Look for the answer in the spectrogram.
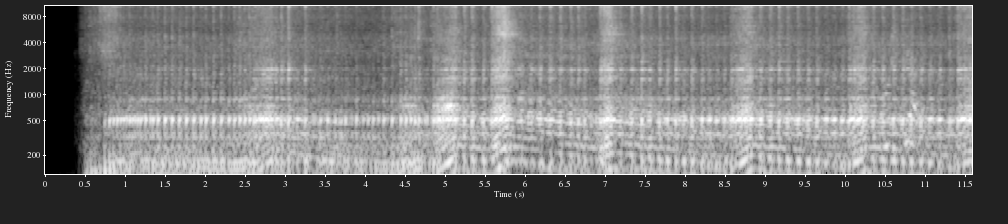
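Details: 1973 Suzuki TS50 two-stroke, first start after full restoration, choked, started on one kick: settles into a crisp, even buzz, picking up cleanly on each blip; air still in the oil pump lines; healthy running.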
